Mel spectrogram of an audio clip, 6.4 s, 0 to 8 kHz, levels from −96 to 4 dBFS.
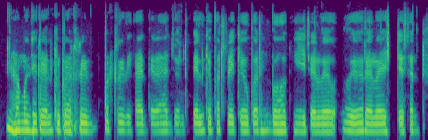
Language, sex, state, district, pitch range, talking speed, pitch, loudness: Hindi, male, Bihar, Kishanganj, 125-130 Hz, 215 wpm, 125 Hz, -16 LUFS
